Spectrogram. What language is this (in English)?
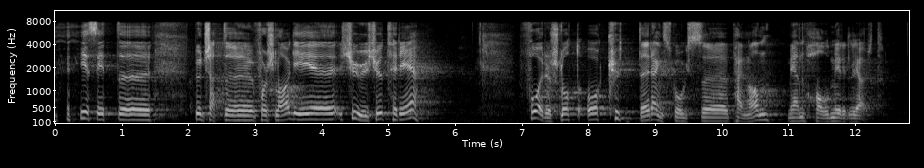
Norwegian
